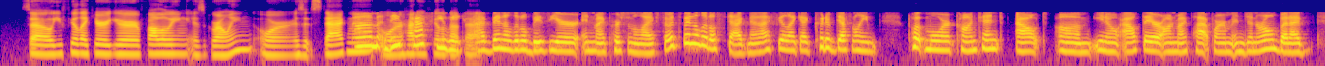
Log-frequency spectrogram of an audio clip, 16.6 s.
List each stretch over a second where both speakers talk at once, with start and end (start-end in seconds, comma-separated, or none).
4.4-6.0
